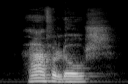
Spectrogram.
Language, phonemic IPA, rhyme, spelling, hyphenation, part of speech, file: Dutch, /ˈɦaː.vəˌloːs/, -aːvəloːs, haveloos, ha‧ve‧loos, adjective, Nl-haveloos.ogg
- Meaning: shabby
